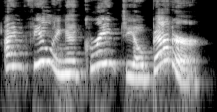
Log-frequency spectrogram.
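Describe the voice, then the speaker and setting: A woman's voice: very high voice, huge pitch swings, unhurried, pushed and bright, pitched above the performer's own voice, exaggerated voice. A woman voicing a conceited, reckless male toad in a storybook, with a theatrical manner that shifts between wheedling and boasting. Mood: feeble, wheedling.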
